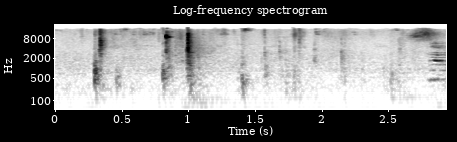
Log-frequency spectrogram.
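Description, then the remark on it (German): The dark green front door of a restored villa being opened, with a quick series of sharp clunks and latch clicks over a few seconds and a brief scraping swish at the end; nobody speaks. “Dunkelgrüne Fenster, eine dunkelgrüne Tür und ich vermute, hier geht's auch gleich rein.”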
